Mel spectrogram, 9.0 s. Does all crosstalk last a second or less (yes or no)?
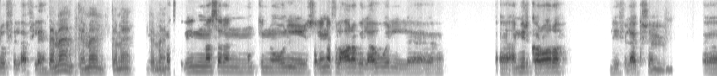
yes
